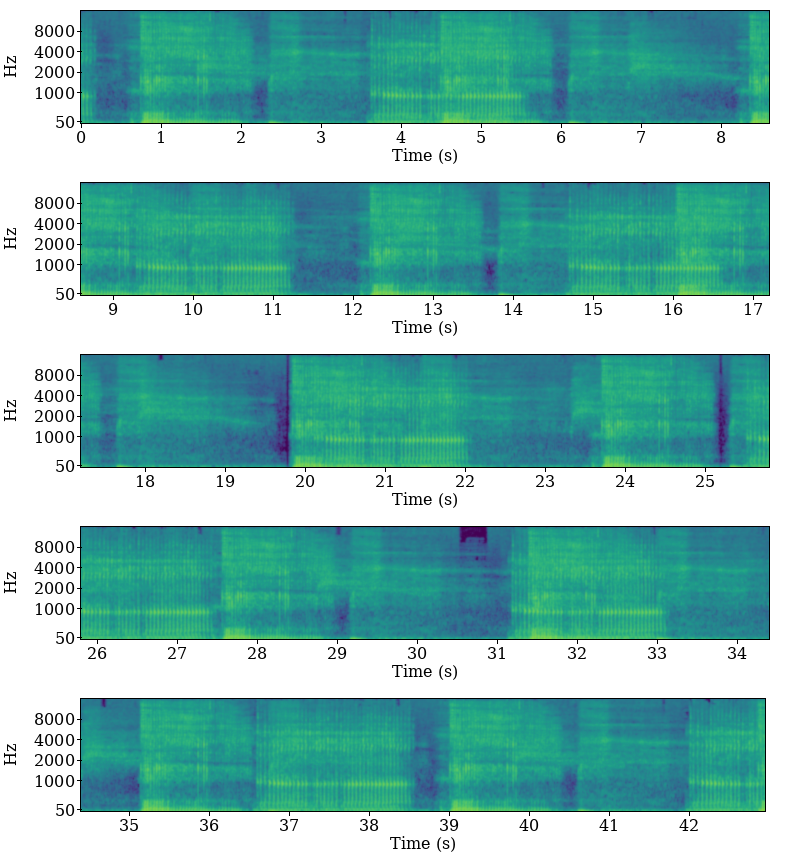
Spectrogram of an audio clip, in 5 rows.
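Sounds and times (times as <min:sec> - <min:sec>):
cartoon dog snoring: 0:00.0 - 0:07.1, 0:08.2 - 0:11.4, 0:12.0 - 0:18.2, 0:19.8 - 0:22.5, 0:23.4 - 0:29.7, 0:31.1 - 0:33.6, 0:34.4 - 0:42.9.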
